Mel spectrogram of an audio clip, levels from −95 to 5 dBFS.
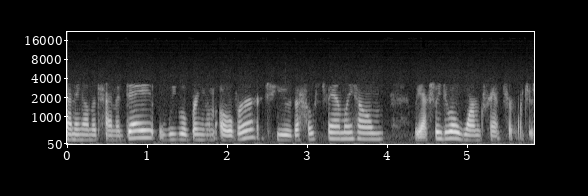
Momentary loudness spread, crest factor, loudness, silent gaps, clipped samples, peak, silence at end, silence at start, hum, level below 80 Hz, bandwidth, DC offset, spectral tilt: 11 LU; 16 dB; -19 LUFS; none; under 0.1%; -2 dBFS; 0 s; 0 s; none; -60 dBFS; 5.2 kHz; under 0.1%; -7 dB/octave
